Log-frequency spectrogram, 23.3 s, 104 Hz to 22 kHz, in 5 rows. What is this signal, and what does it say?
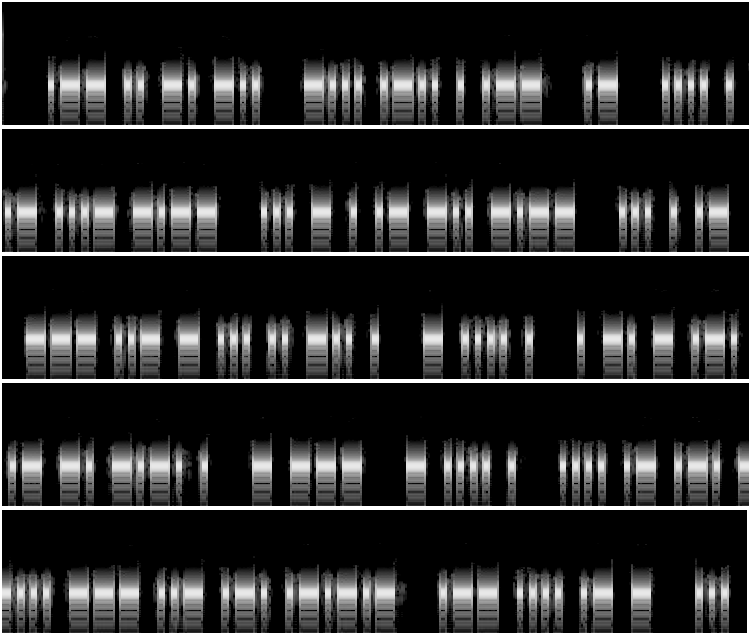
Morse code, heard as a keyed tone, about 30 wpm, 600 Hz. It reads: WIND BLEW A HEAVY STEADY SEA OUTSIDE THE ENTRANCE TO THE HARBOUR. WHAT S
